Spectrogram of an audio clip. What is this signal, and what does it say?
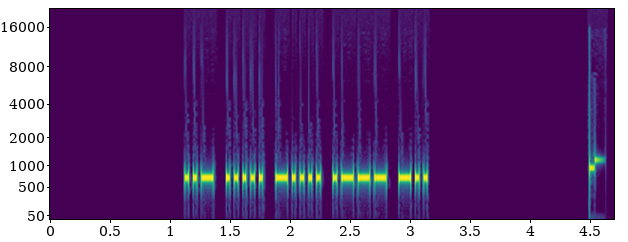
Morse code, heard as a keyed tone, about 34 wpm, 700 Hz. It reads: U56JD
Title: Five Challenging Letter-Number Combinations 35wpm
